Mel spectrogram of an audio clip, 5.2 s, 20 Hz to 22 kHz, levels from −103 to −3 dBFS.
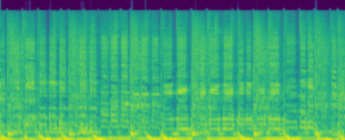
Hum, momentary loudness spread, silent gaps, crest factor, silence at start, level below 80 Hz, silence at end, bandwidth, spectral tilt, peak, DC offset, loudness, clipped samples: none; 1 LU; none; 10 dB; 0 s; -14 dBFS; 0 s; 17 kHz; -3.5 dB/octave; 0 dBFS; under 0.1%; -11 LUFS; under 0.1%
